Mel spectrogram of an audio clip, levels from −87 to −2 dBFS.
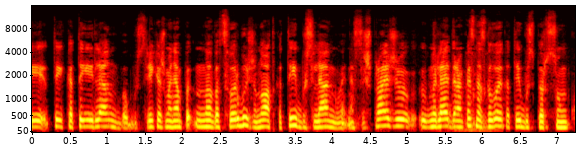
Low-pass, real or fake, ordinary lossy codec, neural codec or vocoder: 14.4 kHz; fake; AAC, 48 kbps; vocoder, 44.1 kHz, 128 mel bands every 512 samples, BigVGAN v2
